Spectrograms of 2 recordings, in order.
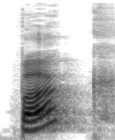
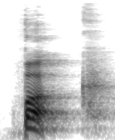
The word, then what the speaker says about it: book: Boot, book. Which one is longer? Boot is the longer one. Book is very short.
